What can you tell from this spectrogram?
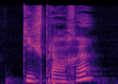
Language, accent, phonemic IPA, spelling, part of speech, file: German, Austria, /ˈʃpʁaːxə/, Sprache, noun, De-at-Sprache.ogg
- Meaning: 1. language (body of words, and set of methods of combining them) 2. speech (style of speaking) 3. speech (faculty of uttering articulate sounds or words; the ability to speak)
